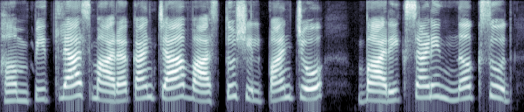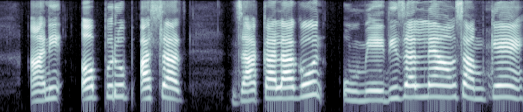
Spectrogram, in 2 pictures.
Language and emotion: Goan Konkani, happy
